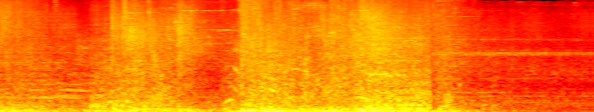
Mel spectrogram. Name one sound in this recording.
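Fantasy battle effects burst, whoosh and crackle in quick succession.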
